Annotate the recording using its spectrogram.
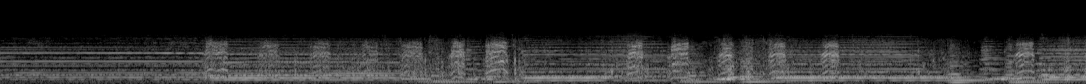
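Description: Orchestral background music with held chords. About two seconds in, a flock of ducks starts quacking, short calls repeated several times a second over the music.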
